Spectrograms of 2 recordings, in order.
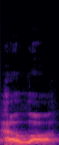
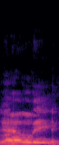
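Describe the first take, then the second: First: The name ends with an 'ah' sound. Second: The name ends with an 'ee' sound. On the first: This is how the brand itself says it. The speaker calls it right. "we're not mispronouncing it" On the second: This is how everyone assumed it was said. The speaker calls it wrong. "We all thought it was Helly"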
